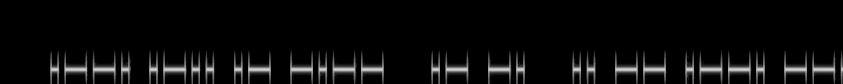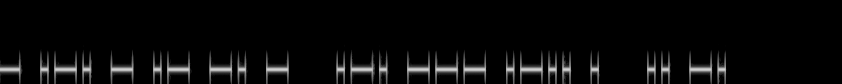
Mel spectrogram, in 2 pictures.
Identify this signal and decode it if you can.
Morse code, heard as a keyed tone, about 17 wpm, 700 Hz. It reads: PLAY AN IMPORTANT ROLE IN
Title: Sets of 5 Words Encore 17wpm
